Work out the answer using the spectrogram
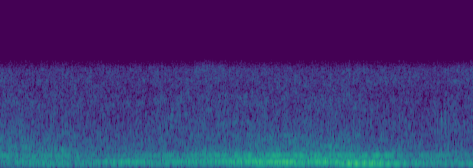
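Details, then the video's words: Loud purring from Purdy, a female house cat known for pushy rubbing; a continuous deep throbbing rumble that swells in strength toward the end, no other sounds. "Purring Purdy"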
